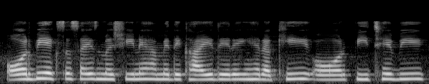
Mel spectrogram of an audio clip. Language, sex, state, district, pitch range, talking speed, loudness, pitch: Hindi, female, Madhya Pradesh, Bhopal, 230-250 Hz, 180 wpm, -15 LUFS, 240 Hz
